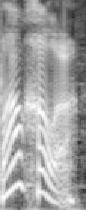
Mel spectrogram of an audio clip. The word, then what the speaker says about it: VA-11 Hall-A: The name sounds silly and a bit hard to pronounce. Good thing it's actually called Balhalla. The funny number and letters are just a code.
